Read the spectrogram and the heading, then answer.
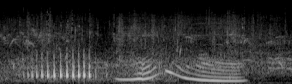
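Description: A quick run of about a dozen rhythmic frog croaks, fairly loud, followed by a few longer swooping, warbling calls that rise and fall before fading out.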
